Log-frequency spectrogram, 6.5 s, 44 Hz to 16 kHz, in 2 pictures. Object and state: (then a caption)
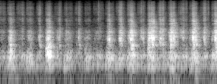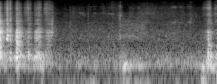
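Scratch-art paper being scratched. A wooden scratch stick scrapes the black coating of a flat, roughly A4 scratch-art sheet lying on a table and held down by one hand, revealing a coloured Christmas stocking design. About seventeen quick, dry, bright scratching strokes come in a steady rhythm for the first four seconds. Then it goes nearly silent, with one faint scrape around five seconds and a last short scratch at the end.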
